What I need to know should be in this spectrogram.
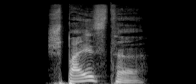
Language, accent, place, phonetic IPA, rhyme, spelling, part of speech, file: German, Germany, Berlin, [ˈʃpaɪ̯stə], -aɪ̯stə, speiste, verb, De-speiste.ogg
- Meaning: inflection of speisen: 1. first/third-person singular preterite 2. first/third-person singular subjunctive II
